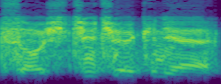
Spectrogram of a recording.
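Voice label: tank damaged, mood low, Polish speech; War Thunder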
